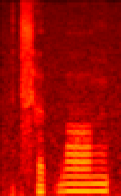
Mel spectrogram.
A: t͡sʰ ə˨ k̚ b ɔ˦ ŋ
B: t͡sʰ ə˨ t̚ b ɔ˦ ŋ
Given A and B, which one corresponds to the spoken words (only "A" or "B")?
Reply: A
